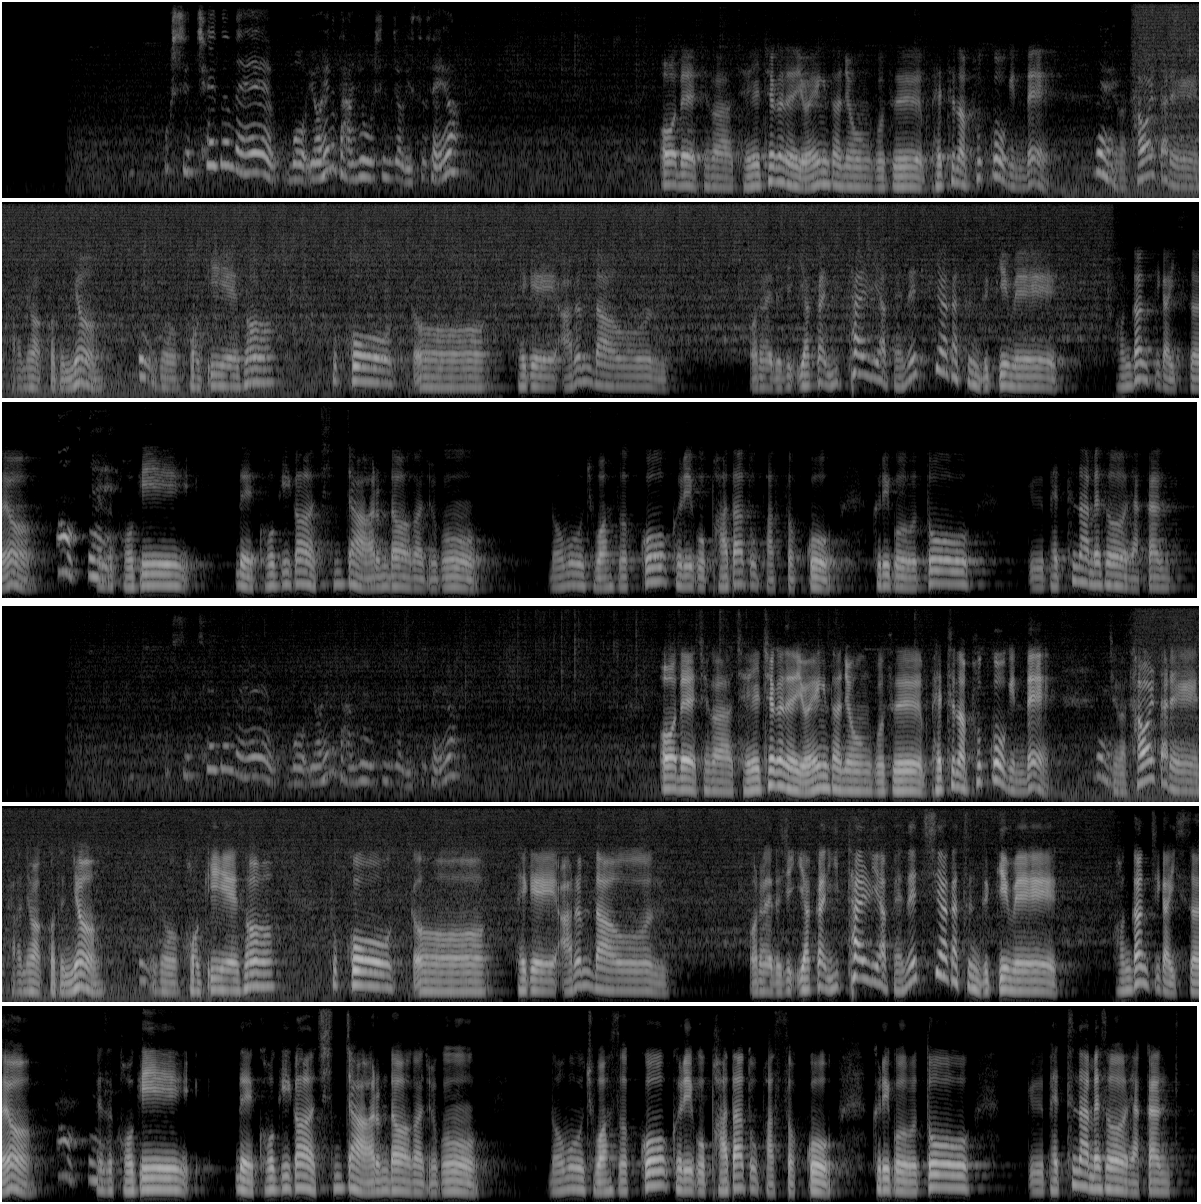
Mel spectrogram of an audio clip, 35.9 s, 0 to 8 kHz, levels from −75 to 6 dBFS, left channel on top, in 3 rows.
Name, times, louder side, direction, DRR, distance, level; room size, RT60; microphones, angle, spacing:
sound 1, 0.6-16.9, right 3 dB, 40° right, 1.4 m, -51 dB
voice 1, 1.6-4.6 10.9-11.2 13.3-13.5 24.5-25.1, left 7 dB, 75° left, 0.3 m, -35 dB
voice 2, 6.6-10.8 11.1-13.0 13.5-14.7 15.2-16.8 17.1-18.6 19.4-22.5 23.1-24.3 24.9-25.8 26.3-28.7 29.4-33.6 34.2-35.7, right 6 dB, 70° right, 0.3 m, -28 dB
sound 2, 10.3-16.4, equal, 50° left, 5.0 m, -55 dB
sound 3, 11.3-23.1, left 4 dB, 30° left, 1.6 m, -41 dB
14.0 x 7.8 x 5.6 m
head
